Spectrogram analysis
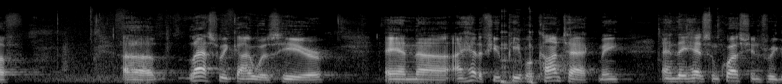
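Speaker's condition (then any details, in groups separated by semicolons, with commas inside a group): No condition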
